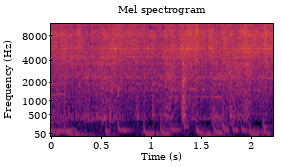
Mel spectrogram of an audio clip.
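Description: Motorized LEGO top starter whirring steadily, its motor and gear train spinning the top up to high speed, over background music.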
